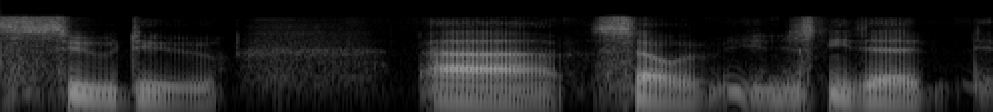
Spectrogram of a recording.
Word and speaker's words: sudo: here under system and sudio and it rhymes with voodoo I know in my brain even me not consciously thinking I read it as pseudo but it's not pseudo it's sue do so you just need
